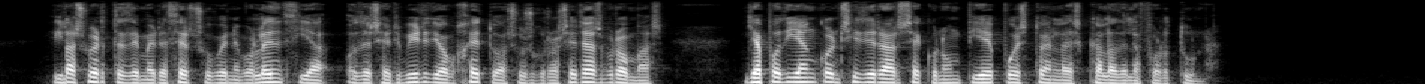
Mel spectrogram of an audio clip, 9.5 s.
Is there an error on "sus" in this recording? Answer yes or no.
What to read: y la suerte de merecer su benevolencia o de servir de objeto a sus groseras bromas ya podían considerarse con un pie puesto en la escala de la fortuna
no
